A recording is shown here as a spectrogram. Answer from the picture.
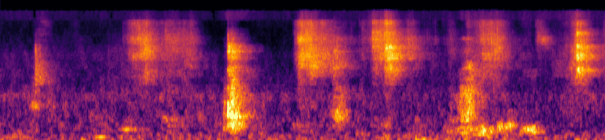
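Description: Rustling and light clatter of art supplies being handled and moved about on a table: a string of short scrapes and rustles of paper and packaging, with the loudest knock a little over two seconds in.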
